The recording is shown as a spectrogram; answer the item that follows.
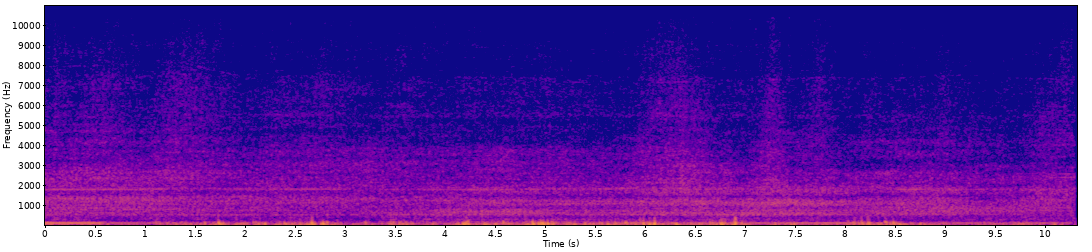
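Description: Distant John Deere 7530 tractor's diesel engine running steadily as it drives a Teagle topper cutting marsh growth. Irregular low thumps sound on the microphone throughout.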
